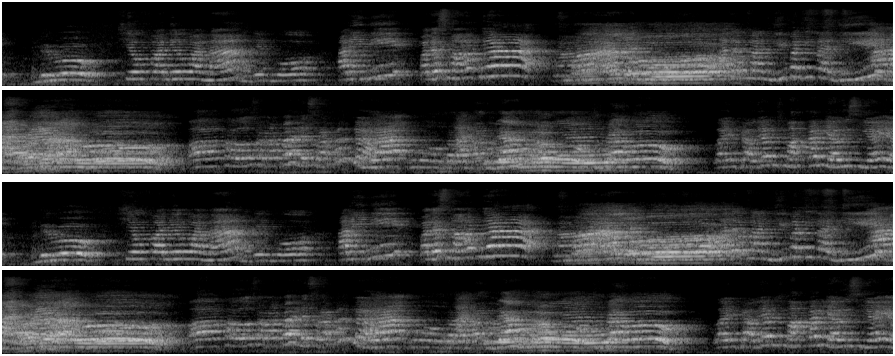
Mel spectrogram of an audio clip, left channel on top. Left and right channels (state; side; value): normal; both; correlation 0.46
